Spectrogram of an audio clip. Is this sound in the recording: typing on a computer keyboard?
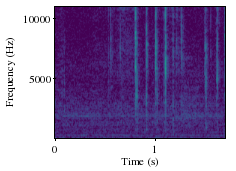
yes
